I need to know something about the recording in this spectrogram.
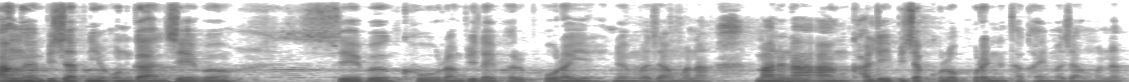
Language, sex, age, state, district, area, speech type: Bodo, male, 30-45, Assam, Chirang, rural, spontaneous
